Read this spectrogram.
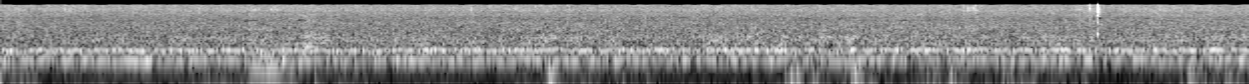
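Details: Dense, continuous humming of cultivated honey bees, a steady layered drone with strong low bands and faint clicks or taps beneath.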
